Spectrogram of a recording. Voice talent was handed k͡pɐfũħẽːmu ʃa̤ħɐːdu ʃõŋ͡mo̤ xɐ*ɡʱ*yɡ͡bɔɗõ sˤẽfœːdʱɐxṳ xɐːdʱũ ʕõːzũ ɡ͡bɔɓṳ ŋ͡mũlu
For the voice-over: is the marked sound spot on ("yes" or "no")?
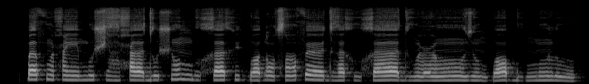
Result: no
